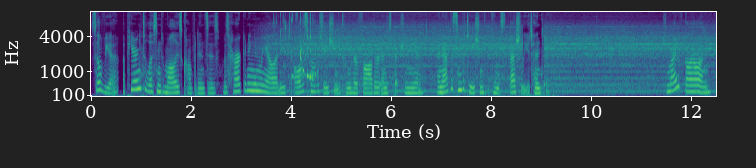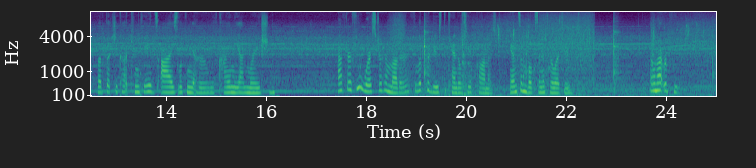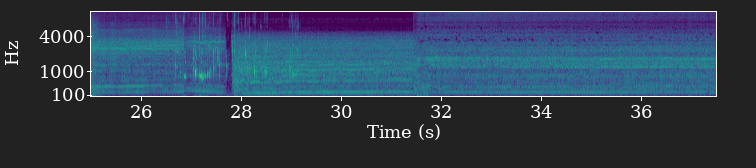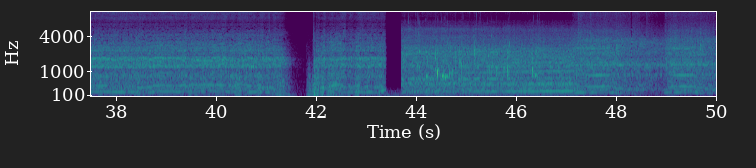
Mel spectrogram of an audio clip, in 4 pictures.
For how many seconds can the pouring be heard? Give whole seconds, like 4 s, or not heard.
6 s.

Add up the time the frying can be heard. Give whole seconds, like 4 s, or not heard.
7 s.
